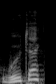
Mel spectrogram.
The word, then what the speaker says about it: Wudeck: with a new friend Bob wudc did I pronounce that correctly correct all right from Ben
